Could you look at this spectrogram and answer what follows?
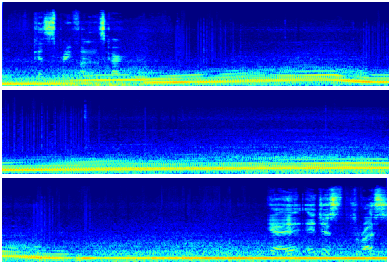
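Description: Ford Mustang EcoBoost pulling hard from the cabin, a steady engine drone climbing in pitch through gear changes, with someone talking over it throughout.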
